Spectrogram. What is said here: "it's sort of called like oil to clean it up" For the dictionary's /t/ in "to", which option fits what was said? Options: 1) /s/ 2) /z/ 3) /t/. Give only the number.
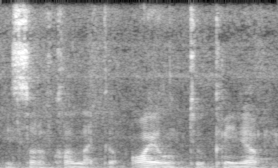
3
